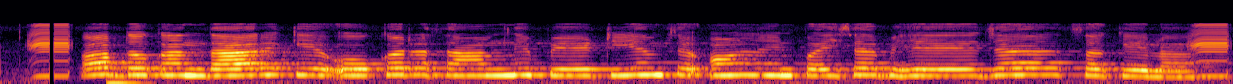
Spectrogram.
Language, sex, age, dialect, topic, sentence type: Bhojpuri, female, 25-30, Southern / Standard, banking, statement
